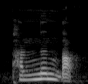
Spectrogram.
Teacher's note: 원래 디귿 받침이지만 니은으로 발음 나고 있어요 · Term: 비음화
